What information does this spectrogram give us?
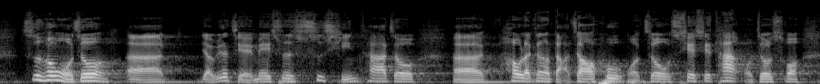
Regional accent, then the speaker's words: Hong Kong; Chinese is a second language; also born or lived in United Kingdom; now in Canada; 我刚来到加拿大的时候，我在英国读过几年书，我在香港长大，所以英文来讲对我来说不是太困难的事，但是我在香港都是去广东教会的，广东话教会的

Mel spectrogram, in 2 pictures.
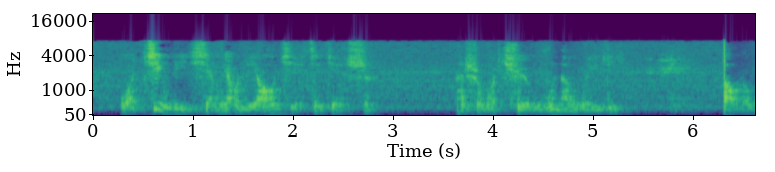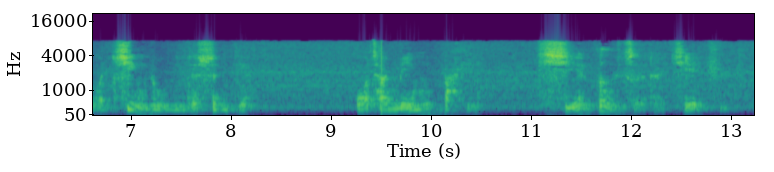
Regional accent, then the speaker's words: China; 所以我们中国人常常说，人是蜡烛，不点不亮

